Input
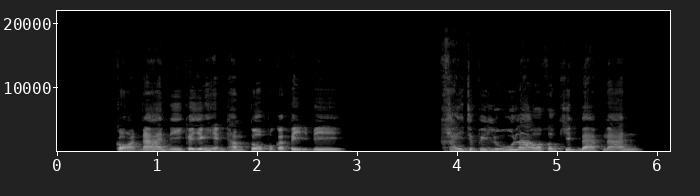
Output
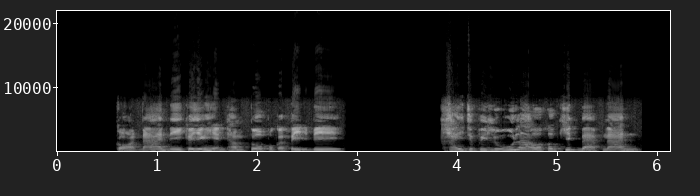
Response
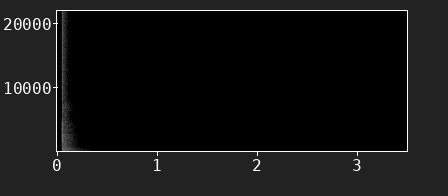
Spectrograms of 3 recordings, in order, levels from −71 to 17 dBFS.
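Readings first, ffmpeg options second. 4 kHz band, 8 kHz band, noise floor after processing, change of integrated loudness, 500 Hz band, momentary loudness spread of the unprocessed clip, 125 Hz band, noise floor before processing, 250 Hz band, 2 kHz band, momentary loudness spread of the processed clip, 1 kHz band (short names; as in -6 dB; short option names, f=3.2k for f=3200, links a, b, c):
+16.0 dB, +19.5 dB, under -85 dBFS, +7.0 dB, -6.5 dB, 10 LU, -4.5 dB, under -85 dBFS, -4.5 dB, +6.0 dB, 9 LU, -6.5 dB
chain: -af "alimiter=limit=-15dB:level=0:latency=1:release=16,aresample=16000,aeval=exprs='val(0)*gte(abs(val(0)),0.00282)':c=same,aresample=44100,aexciter=amount=9.7:drive=8.1:freq=2.3k,volume=-4dB"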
